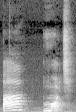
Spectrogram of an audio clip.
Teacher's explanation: the first one we pronounce as a because it is without stress in a weak position, and the second O is stressed, it is under the stress. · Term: Russian reduction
